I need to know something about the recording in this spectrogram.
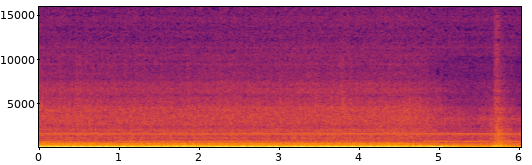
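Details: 2009 Chevrolet Silverado 5.3 V8, towed in cranking no-start with fuel pump not running, fuel pump driver module found water damaged: deep steady V8 rumble, starts and runs normally once communication restored.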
